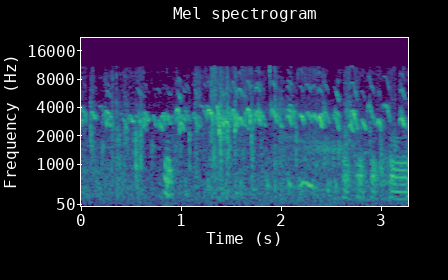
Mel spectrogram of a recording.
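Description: Chickens and chicks cluck and peep on a farm, a steady stream of small overlapping calls close by, with no talk.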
